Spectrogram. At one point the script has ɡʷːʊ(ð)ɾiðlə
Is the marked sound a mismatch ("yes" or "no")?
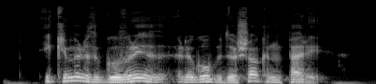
yes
